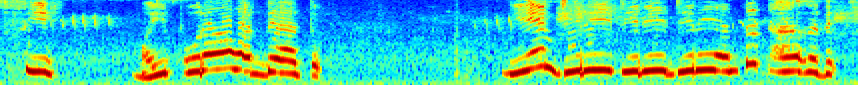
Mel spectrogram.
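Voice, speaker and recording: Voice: extremely high pitch, noisy background. A performer voicing an exasperated cartoon village mother who nags, grumbles and coaxes. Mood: grumbling. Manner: nagging, grumbling, coaxing. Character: exasperated village mother scolding and coaxing her son. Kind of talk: cartoon dialogue in colloquial village speech.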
